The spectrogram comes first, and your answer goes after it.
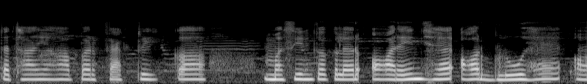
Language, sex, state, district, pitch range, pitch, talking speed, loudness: Hindi, female, Jharkhand, Palamu, 230-240 Hz, 235 Hz, 145 wpm, -15 LUFS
